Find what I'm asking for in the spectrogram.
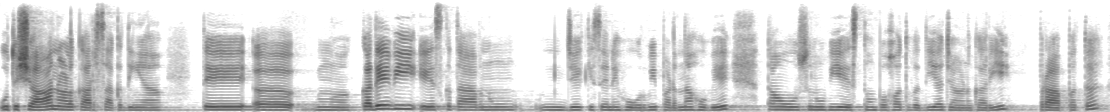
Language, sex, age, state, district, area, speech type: Punjabi, female, 30-45, Punjab, Patiala, rural, spontaneous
